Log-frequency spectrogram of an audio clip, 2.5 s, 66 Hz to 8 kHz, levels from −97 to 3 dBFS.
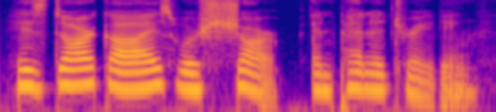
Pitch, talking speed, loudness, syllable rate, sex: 180 Hz, 170 wpm, -17 LUFS, 5.0 syllables/s, female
